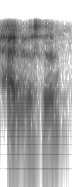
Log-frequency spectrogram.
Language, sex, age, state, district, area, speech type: Bengali, male, 30-45, West Bengal, Paschim Bardhaman, urban, conversation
